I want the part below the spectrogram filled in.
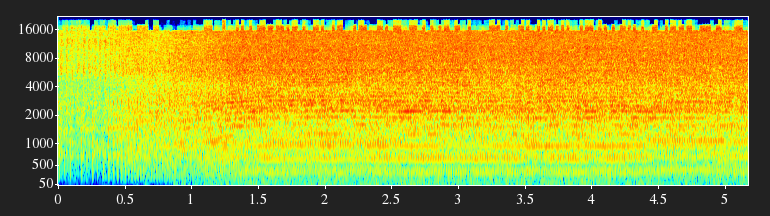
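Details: OS FS-40 Surpass glow four-stroke, first run after rebuild with new bearings, new Enya No. 3 glow plug, 11x6 APC prop: catches, climbs quickly to a steady high buzz and holds evenly; runs clean, owner reports about 9,400–9,500 rpm. Normal running.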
